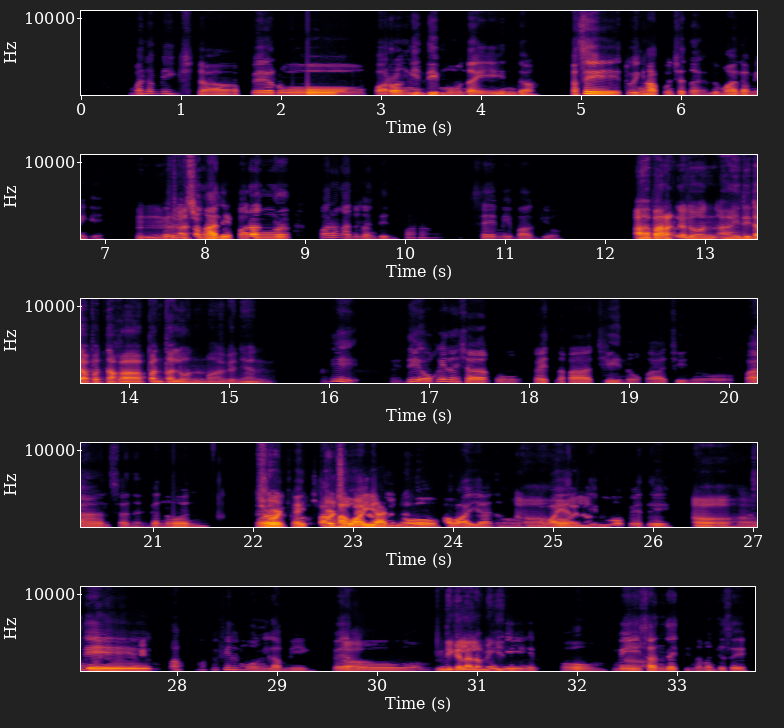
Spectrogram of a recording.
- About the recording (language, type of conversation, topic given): Filipino, unstructured, Ano ang pinaka-kapana-panabik na lugar sa Pilipinas na napuntahan mo?
- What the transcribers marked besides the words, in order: none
